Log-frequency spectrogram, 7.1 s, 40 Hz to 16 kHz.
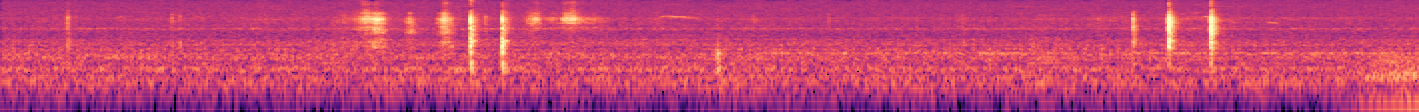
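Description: Sharp clicks of the Audi A3's cabin control buttons as the instrument-cluster menu is scrolled: a quick cluster of clicks, a single one, then two more, in a quiet cabin with the engine off. Right at the end the 2.0 TDI engine starts and a low steady hum comes in.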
